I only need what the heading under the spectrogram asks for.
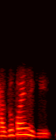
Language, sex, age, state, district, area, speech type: Assamese, female, 18-30, Assam, Charaideo, rural, conversation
